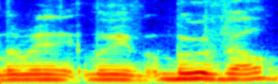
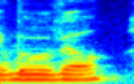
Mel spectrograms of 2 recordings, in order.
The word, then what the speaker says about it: Louisville: of the Roses in Louisville. Want to say it right for the people in Kentucky? Louisville. It's not Louisville.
